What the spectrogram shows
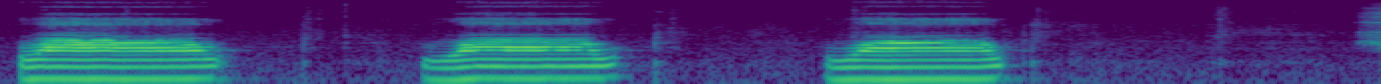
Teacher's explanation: इसका ऊपरी हिस्सा थोड़ा मुड़ा हुआ होता है और नीचे का हिस्सा गोल किया हुआ होता है। और ये अदा जब होता है तो दोनों होठ गोल हो जाते हैं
